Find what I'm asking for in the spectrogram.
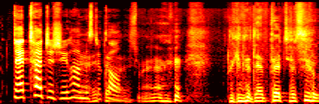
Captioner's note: chuckles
